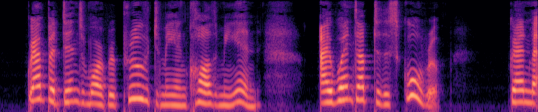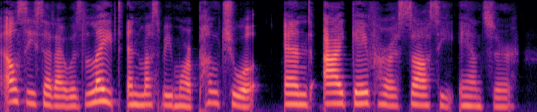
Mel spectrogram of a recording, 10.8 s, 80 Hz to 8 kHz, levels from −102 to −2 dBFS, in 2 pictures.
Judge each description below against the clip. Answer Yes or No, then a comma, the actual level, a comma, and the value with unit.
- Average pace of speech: Yes, average, 185 wpm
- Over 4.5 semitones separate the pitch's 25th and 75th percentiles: No, average, 4.2 semitones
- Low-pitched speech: No, high, 235 Hz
